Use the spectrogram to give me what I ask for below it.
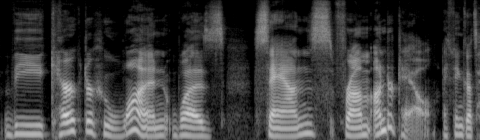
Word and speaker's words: Sans: character who won was Sans from undertale I think that's how you pronounce the name I'm assuming it's like Sans like sans-serif but yeah Sans from undertale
